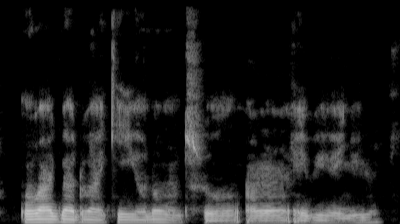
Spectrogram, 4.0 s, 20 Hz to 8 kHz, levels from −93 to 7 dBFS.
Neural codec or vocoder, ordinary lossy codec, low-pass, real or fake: none; none; none; real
